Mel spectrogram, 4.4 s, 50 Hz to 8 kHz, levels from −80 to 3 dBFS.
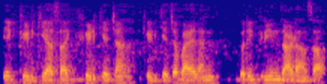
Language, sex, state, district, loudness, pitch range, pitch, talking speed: Konkani, male, Goa, North and South Goa, -18 LUFS, 105-115 Hz, 110 Hz, 140 wpm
